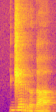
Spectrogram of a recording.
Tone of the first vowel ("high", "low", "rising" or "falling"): high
